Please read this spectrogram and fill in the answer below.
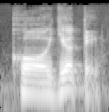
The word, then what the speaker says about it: coyote: En inglés se escribe coyote, pero ¿cómo se dice? Se dice coyote. No, fíjate, se dice coyote. Coyote, como cayó cayó uri. Coyote. Con, fíjate la transcripción fonética que te pongo debajo, con R eh, suave española.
